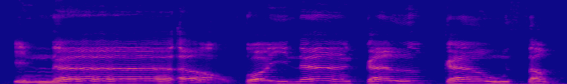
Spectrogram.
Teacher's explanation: Kalau ada ro sukun, ini karena diwakofkan, berarti roknya harus dibaca sukun. Sebelum ro sukun ada huruf berharokat fathah, maka roknya wajib dibaca tafkhim, tebal.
